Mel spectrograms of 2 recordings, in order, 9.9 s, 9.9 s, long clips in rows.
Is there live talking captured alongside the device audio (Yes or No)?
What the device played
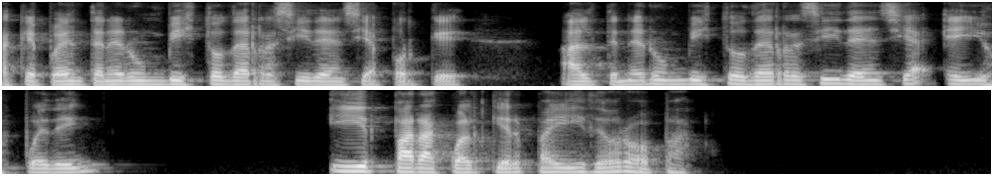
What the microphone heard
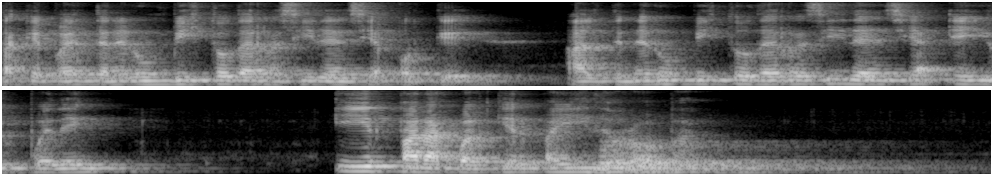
Yes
